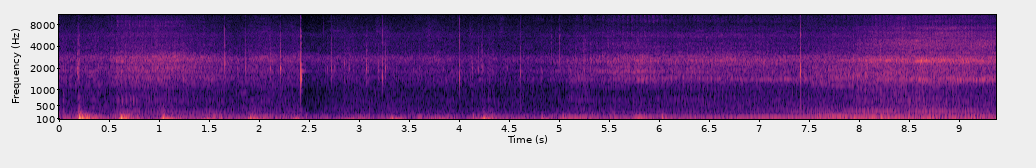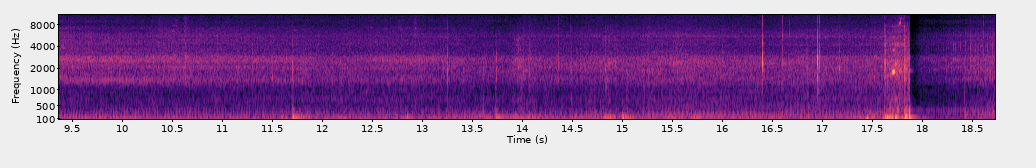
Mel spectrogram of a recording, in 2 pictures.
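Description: A quad bike engine rumbles steadily close by.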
